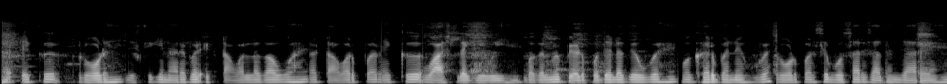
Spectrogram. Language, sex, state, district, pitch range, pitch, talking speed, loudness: Hindi, male, Bihar, Gaya, 100-115 Hz, 105 Hz, 235 wpm, -23 LUFS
